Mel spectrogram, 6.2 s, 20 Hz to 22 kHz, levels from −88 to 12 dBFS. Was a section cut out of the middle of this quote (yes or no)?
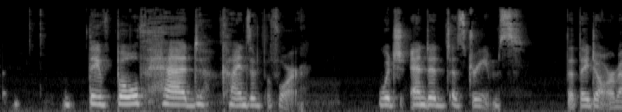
yes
